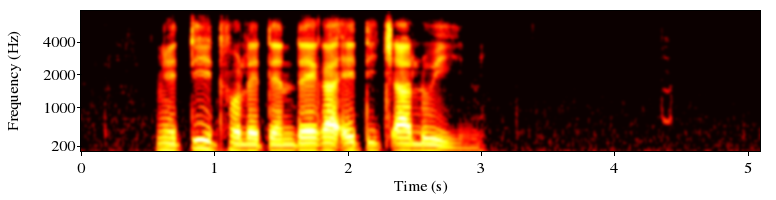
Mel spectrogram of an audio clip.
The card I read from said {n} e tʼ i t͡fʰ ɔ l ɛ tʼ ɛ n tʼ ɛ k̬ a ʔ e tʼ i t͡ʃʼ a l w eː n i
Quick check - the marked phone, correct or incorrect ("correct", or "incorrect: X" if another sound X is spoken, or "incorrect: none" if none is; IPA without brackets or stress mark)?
incorrect: ŋ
